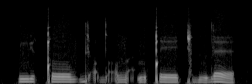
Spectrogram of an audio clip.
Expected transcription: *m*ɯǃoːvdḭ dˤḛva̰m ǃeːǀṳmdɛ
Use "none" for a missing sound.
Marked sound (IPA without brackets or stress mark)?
mʲ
